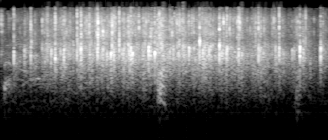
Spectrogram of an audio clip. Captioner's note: audience applauding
